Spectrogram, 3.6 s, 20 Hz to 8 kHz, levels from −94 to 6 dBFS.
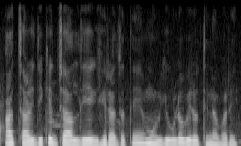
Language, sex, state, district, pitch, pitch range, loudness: Bengali, female, West Bengal, Alipurduar, 205 Hz, 195-215 Hz, -15 LUFS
